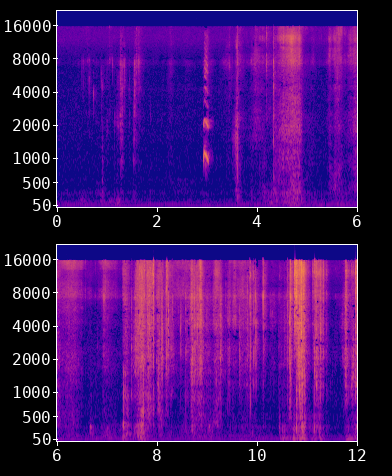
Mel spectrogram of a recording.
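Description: Faint crinkling and rustling of paper towels as a pet bird moves about on them, with one short high chirp about three seconds in. The rustling grows busier and louder in the second half.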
